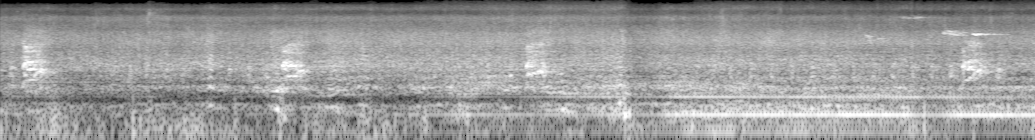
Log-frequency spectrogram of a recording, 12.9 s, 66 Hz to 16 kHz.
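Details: Honey bees in flight at a hive entrance on a sunny February day, filmed up close with a GoPro Hero 7 Black: a steady low droning hum with bees swirling near the microphone, plus brief soft clucks and birdsong in the background.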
